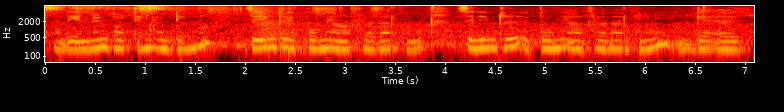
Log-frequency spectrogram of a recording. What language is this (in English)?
Tamil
